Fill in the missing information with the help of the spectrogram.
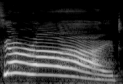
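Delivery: normal talking voice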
